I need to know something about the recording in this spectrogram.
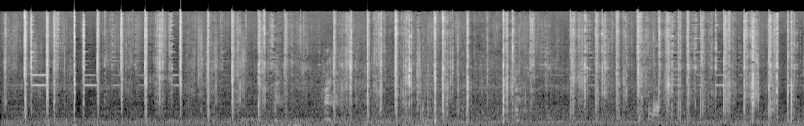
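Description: Loose soil and pebbles trickle and patter down.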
